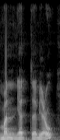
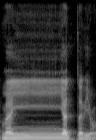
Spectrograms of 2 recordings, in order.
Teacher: masukkan bunyi suara nun kepada huruf ya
